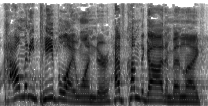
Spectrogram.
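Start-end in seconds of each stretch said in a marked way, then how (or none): none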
